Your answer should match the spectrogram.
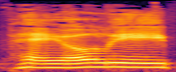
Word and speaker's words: Paoli: We've got Jackie calling from Paoli, Pennsylvania.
